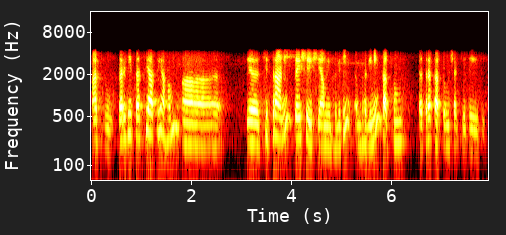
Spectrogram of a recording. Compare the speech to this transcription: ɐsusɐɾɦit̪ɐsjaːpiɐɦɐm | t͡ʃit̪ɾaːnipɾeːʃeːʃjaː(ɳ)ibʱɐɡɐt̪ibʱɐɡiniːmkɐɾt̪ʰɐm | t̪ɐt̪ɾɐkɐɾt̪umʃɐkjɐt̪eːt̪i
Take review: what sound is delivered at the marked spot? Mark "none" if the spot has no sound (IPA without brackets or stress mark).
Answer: m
